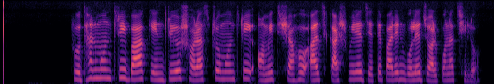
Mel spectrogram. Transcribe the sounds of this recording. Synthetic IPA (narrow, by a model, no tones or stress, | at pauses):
pɾod̪ʱanmont̪ɾibakend̪ɾioʃɔɾaʃʈɾomont̪ɾiʔɔmit̪ʃaɦoʔad͡ʑkaʃmiɾed͡ʑet̪epaɾenboled͡ʑɔlponat͡ɕʰilo̰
